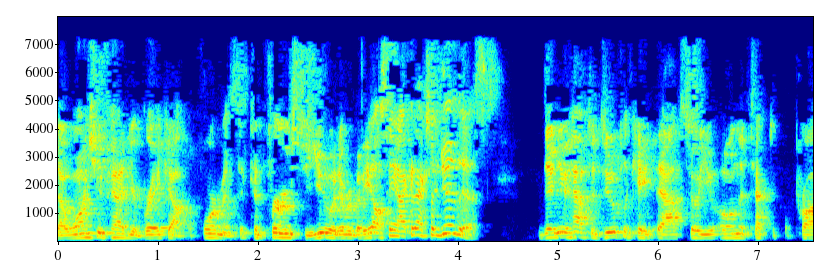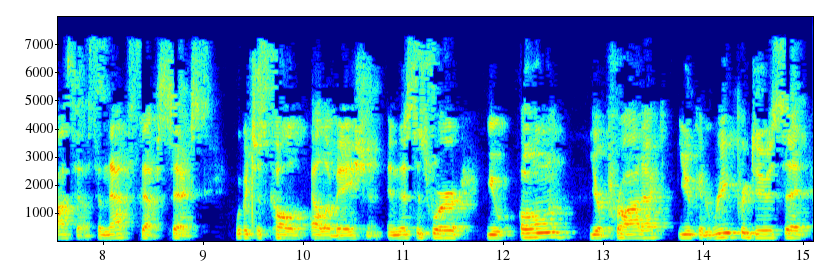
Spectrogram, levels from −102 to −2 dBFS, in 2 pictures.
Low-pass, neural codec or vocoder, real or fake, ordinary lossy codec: 7.2 kHz; none; real; MP3, 32 kbps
